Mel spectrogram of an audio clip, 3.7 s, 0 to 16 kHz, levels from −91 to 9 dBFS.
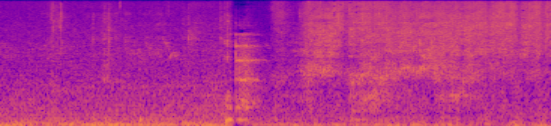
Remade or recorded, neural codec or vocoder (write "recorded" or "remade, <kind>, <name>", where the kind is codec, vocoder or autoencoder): recorded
